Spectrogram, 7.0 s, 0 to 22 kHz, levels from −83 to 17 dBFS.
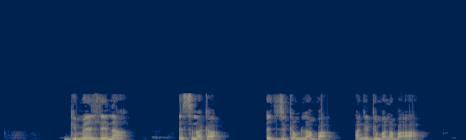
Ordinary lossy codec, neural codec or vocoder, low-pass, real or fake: MP3, 64 kbps; none; 7.2 kHz; real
